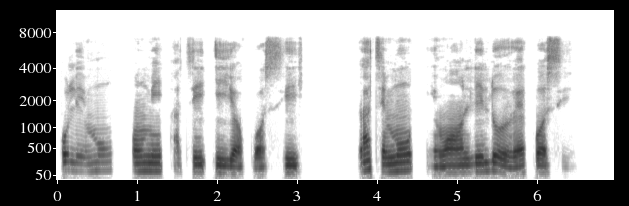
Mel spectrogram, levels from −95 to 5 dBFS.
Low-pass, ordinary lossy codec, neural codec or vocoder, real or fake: 7.2 kHz; none; none; real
